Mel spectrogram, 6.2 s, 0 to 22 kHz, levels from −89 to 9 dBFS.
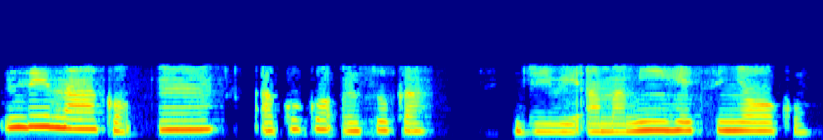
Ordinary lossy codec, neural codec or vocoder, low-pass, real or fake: AAC, 16 kbps; none; 3.6 kHz; real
